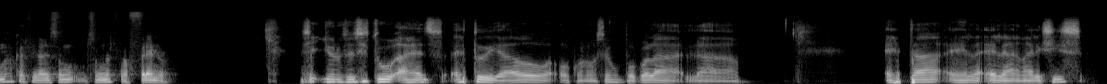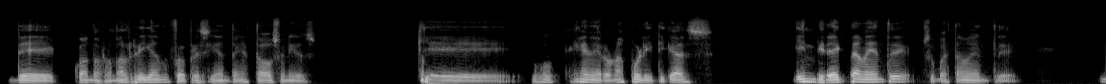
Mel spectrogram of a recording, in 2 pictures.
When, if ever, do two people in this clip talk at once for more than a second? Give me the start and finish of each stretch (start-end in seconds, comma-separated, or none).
none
